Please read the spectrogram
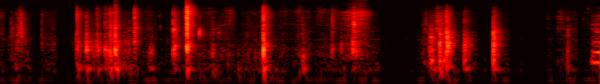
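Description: Clear plastic storage box being handled and packed away: a scatter of short clicks, knocks and rustles as the bits and lid are put back and the box is set down.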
